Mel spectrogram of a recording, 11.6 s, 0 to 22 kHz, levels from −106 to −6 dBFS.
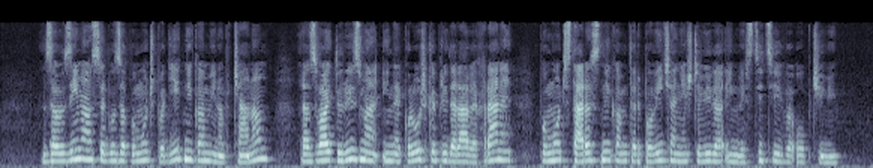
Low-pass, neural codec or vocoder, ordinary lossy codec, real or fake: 19.8 kHz; codec, 44.1 kHz, 7.8 kbps, Pupu-Codec; AAC, 32 kbps; fake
